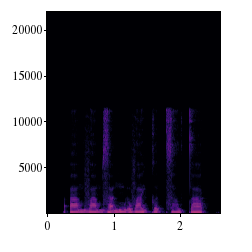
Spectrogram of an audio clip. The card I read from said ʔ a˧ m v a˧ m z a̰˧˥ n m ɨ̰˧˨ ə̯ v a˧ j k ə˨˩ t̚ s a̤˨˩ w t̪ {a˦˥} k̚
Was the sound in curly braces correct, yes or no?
no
